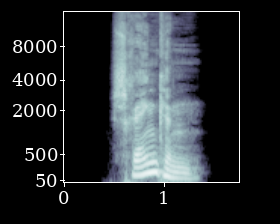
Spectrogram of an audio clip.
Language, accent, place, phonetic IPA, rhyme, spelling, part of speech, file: German, Germany, Berlin, [ˈʃʁɛŋkn̩], -ɛŋkn̩, Schränken, noun, De-Schränken.ogg
- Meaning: dative plural of Schrank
